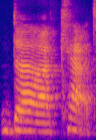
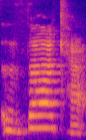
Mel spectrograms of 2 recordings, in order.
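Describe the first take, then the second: First: The first word starts with a hard d sound. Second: The first word starts with a soft th sound. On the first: The speaker calls it wrong. "so that's why she pronounces it like that" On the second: The speaker calls it right. "it's the cat"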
